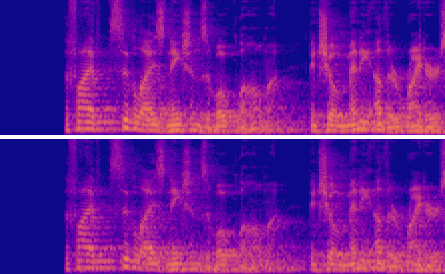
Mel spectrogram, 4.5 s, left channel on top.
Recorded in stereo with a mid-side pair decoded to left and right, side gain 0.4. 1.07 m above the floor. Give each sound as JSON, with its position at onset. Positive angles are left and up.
{"t": 0.6, "sound": "a man speaking", "azimuth_deg": 35, "distance_m": 0.7}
